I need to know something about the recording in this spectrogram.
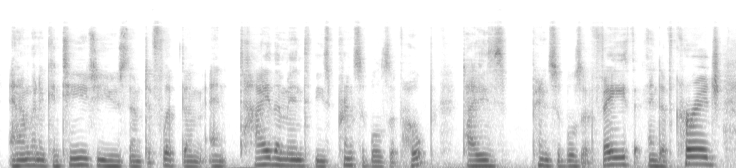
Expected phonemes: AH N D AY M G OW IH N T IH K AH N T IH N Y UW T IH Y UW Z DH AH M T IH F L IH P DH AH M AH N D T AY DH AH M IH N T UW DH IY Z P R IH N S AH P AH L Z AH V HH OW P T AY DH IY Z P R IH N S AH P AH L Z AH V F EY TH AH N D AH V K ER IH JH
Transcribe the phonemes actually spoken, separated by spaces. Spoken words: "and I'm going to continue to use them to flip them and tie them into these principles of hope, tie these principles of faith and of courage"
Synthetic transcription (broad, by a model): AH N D AY M G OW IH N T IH K N T IH N Y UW T IH Y UW Z DH AH M T IH F L IH P DH AH M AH N T AY DH AH M IH N T UW DH IY Z P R IH N S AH P L Z AH V HH OW P T AY DH IY Z P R IH N S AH P L Z AH V F EY TH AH N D AH V K ER IH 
